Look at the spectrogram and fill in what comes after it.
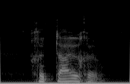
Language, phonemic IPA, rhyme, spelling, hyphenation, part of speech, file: Dutch, /ɣəˈtœy̯.ɣə/, -œy̯ɣə, getuige, ge‧tui‧ge, noun / verb / preposition, Nl-getuige.ogg
- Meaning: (noun) 1. a witness, person who observed 2. a witness who testifies in a case 3. a testimony; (verb) singular present subjunctive of getuigen; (preposition) as shown by, judging by, witness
